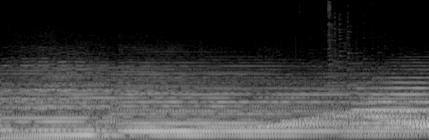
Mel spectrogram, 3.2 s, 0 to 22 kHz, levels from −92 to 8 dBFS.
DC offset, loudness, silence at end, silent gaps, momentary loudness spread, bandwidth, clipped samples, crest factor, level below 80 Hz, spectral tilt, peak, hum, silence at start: under 0.1%; -27 LUFS; 0 s; none; 4 LU; 5.6 kHz; under 0.1%; 12 dB; -42 dBFS; -9.5 dB/octave; -14 dBFS; none; 0 s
